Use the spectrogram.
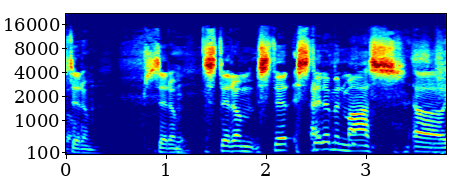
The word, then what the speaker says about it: Stidham: it it it when you see it it phonetically it's stit ham like if you if you were to sound it out it sounds out as Stam but as culture goes STM is how it's pronounced STM stum stum STM and Moss uh you know yo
